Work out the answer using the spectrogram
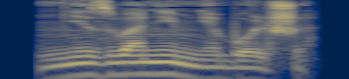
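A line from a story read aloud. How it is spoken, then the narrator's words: Angry. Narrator (Russian): сердито сказал Федор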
